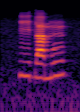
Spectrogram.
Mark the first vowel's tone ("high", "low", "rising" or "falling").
low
